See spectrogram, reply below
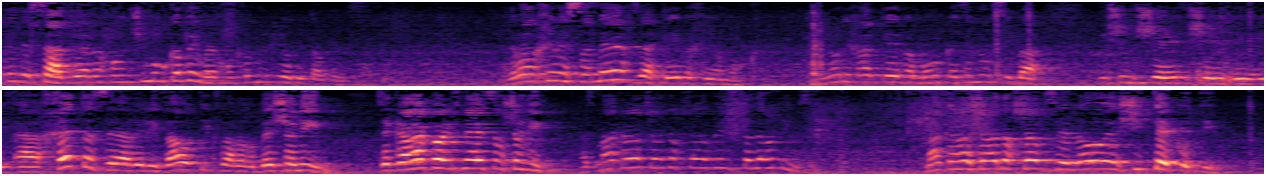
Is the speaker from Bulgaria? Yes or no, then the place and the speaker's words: no; Hebron, West Bank, Palestine; אני בא מחברון, יש לי שכנים גם כן דוברי ערבית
